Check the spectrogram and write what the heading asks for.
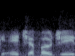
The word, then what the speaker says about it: HFoG: So, if you're new to me and don't know who I am, I have a YouTube channel called FoG, HFoG. The H is silent.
